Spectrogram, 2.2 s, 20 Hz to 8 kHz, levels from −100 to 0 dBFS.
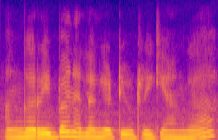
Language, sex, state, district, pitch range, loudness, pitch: Tamil, female, Tamil Nadu, Kanyakumari, 205-230 Hz, -14 LUFS, 220 Hz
